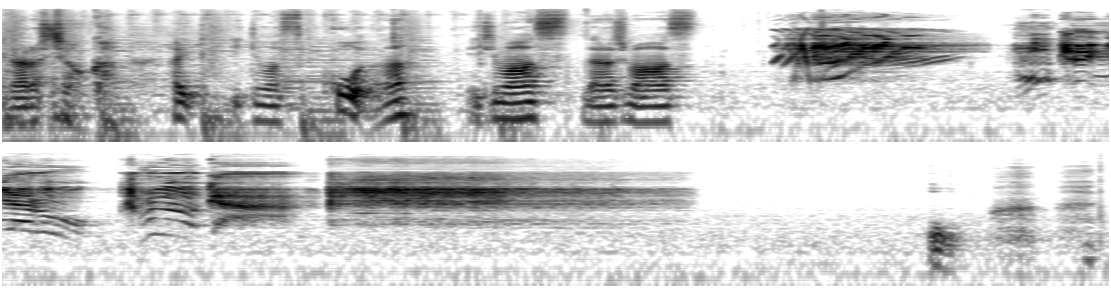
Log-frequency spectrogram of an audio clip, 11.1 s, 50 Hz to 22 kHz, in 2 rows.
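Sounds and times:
recorded voice from toy speaker: 0:03.8 - 0:09.0.

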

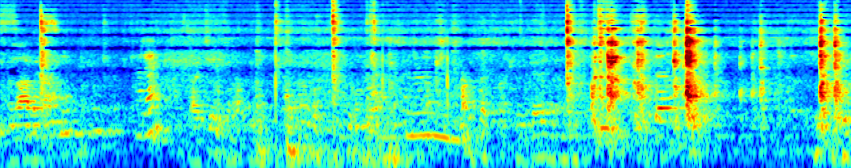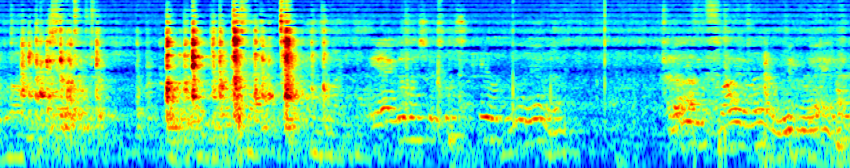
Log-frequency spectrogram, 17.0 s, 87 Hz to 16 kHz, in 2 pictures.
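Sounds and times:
faint background voices: 0:00.0 - 0:17.0
sharp clattering clinks and knocks: 0:05.7 - 0:11.9.

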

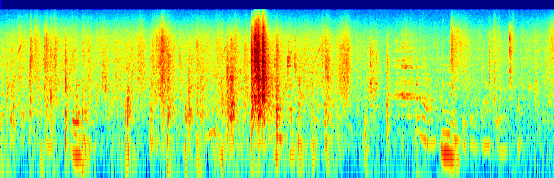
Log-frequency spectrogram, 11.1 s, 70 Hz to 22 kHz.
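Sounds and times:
knocks and scrapes of people moving: 0:00.0 - 0:11.0
loud scraping noise: 0:07.8 - 0:08.7.

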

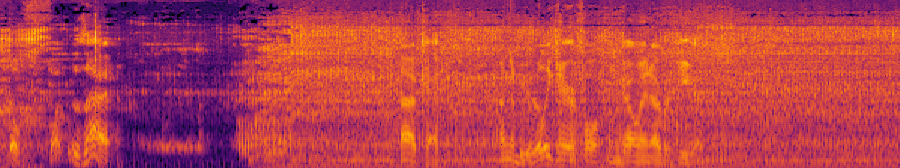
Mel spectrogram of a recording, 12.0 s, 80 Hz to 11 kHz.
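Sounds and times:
scooter engine revving: 0:00.0 - 0:12.0.

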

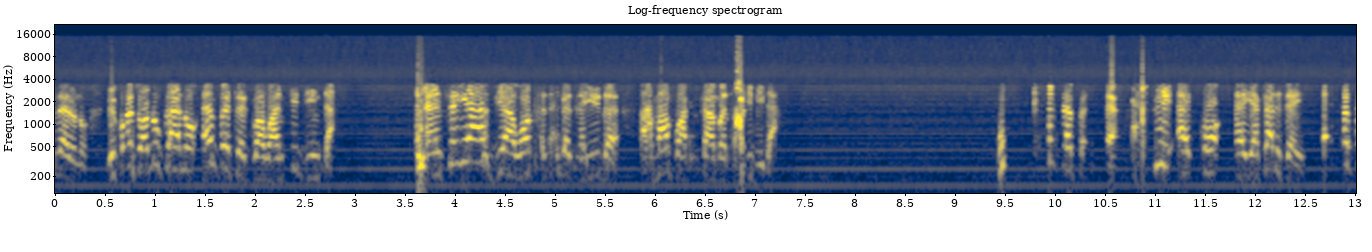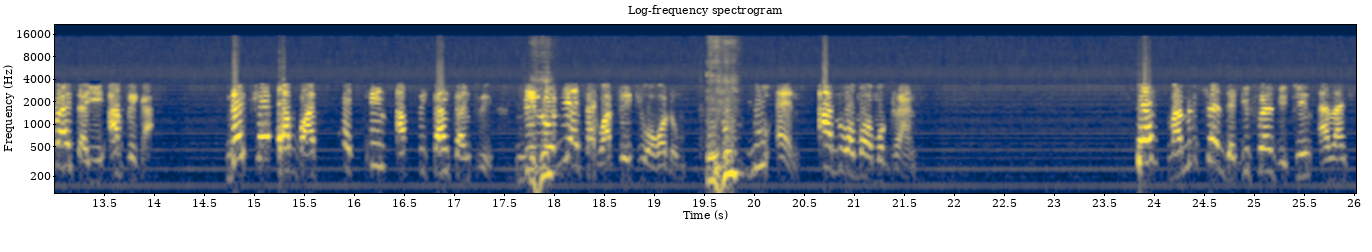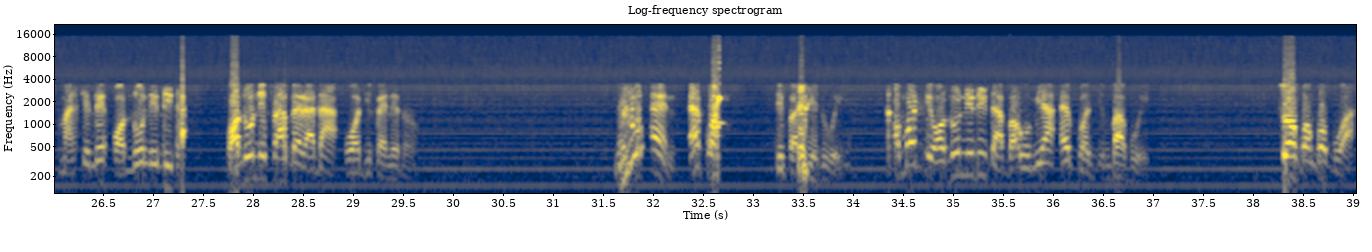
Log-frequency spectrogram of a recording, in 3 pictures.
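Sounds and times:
man speaking over telephone line: 0:00.0 - 0:02.8, 0:03.6 - 0:07.2, 0:09.8 - 0:14.0, 0:14.8 - 0:21.6, 0:23.8 - 0:29.6, 0:31.6 - 0:36.9, 0:38.3 - 0:39.0
faint electrical hum: 0:00.0 - 0:39.0
man speaking: 0:14.8 - 0:20.2, 0:33.2 - 0:36.4.

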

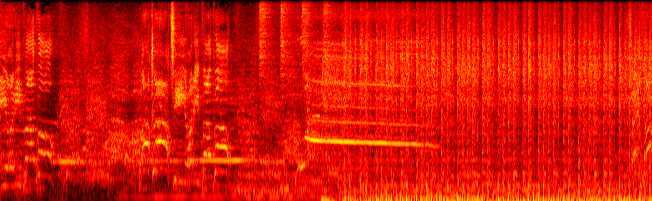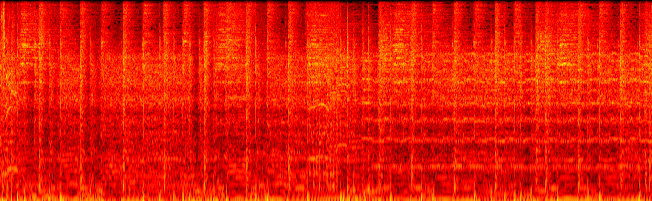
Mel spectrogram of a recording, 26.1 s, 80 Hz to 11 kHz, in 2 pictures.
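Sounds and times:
drum kit: 0:05.0 - 0:26.0
electric guitar: 0:05.9 - 0:26.0.

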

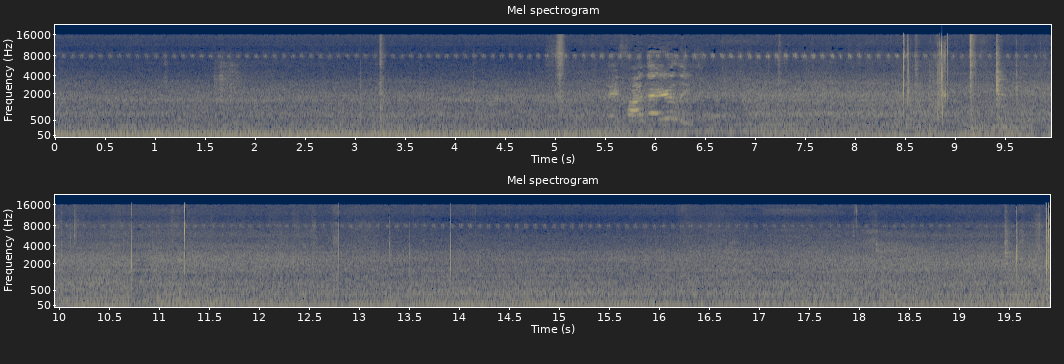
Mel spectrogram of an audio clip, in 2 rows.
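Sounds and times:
car engine idling: 0:00.0 - 0:19.9.

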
